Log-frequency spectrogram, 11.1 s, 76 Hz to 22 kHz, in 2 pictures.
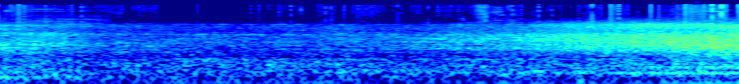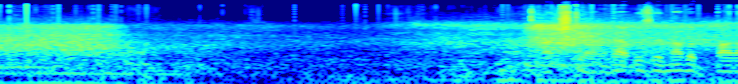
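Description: A widebody airliner with GE90 engines lands at Paris CDG and applies reverse thrust, a broad distant engine roar that swells and ebbs, with people talking over it.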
